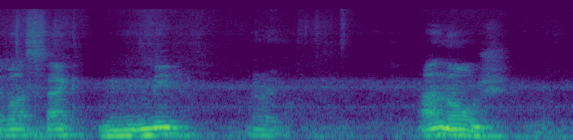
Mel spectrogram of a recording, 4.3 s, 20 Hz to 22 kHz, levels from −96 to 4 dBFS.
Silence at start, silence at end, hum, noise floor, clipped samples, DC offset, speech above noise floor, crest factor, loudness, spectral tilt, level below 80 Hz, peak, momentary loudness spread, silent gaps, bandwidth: 0 s; 0.25 s; none; -59 dBFS; under 0.1%; under 0.1%; 32 dB; 16 dB; -27 LUFS; -9 dB/octave; -60 dBFS; -12 dBFS; 21 LU; none; 13 kHz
